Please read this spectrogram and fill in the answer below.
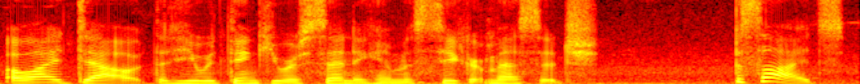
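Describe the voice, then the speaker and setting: An actress playing a gentle, sensible young woman in an audio drama, sincere and mildly teasing. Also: mid-range voice, normal speed, slight background noise, natural voice. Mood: dreamy, reassuring.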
